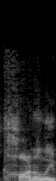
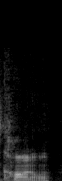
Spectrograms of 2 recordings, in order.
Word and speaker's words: Connell: I was I think in my head I always say her name is Ruth Connolly but it's Ruth Connell I always put Connell in her name but regardless I was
